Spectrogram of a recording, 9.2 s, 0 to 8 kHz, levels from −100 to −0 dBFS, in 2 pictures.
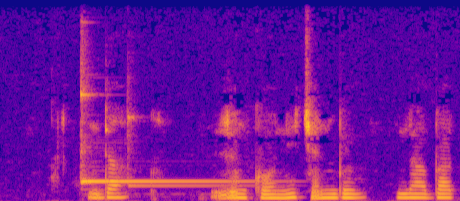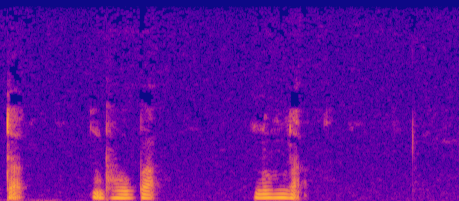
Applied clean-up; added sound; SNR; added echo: none; Doorbell; 2 dB; none.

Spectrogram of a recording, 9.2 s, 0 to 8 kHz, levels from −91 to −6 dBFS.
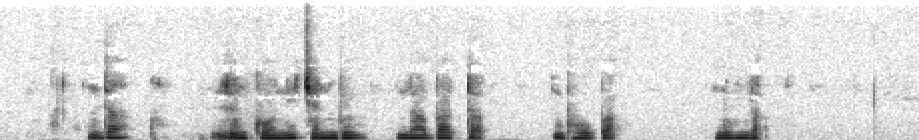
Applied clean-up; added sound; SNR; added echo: none; none; none; none.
